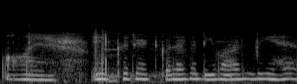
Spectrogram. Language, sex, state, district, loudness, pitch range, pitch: Hindi, female, Jharkhand, Jamtara, -31 LUFS, 225-245 Hz, 235 Hz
